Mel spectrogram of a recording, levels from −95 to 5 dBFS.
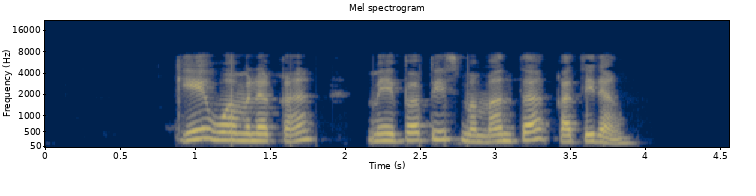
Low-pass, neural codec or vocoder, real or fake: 7.2 kHz; none; real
